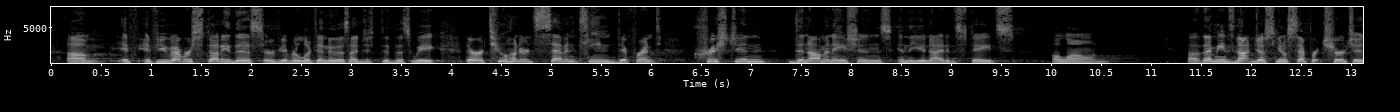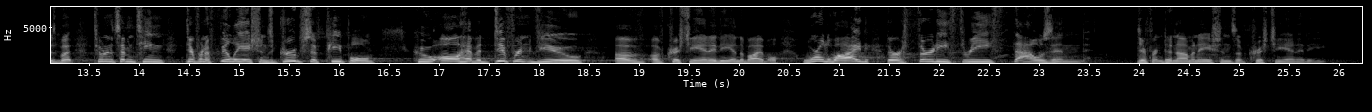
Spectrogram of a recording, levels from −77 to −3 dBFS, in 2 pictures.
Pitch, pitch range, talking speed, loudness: 190 Hz, 160-225 Hz, 150 wpm, -34 LUFS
